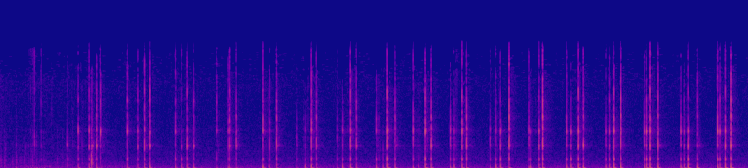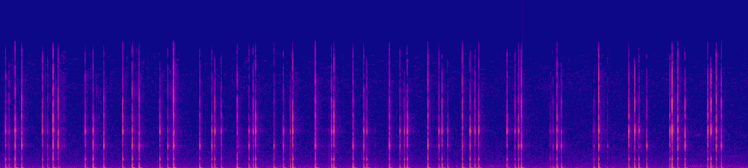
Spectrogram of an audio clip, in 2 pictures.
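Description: A small, slim, hollow pink plastic cosmetic tube, likely a lip gloss, is held in both hands close to the microphone and scratched and tapped with long painted nails. It makes a rapid, steady stream of short, dry clicks and scratches with a bright, crisp edge and almost no ring.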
